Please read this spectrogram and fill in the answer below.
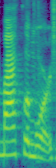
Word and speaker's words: McLemore: First of all, Michele, excellent job on the McLemore. She said, how do you pronounce Dorie's last name? And I said, like the song Thrift Shop.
